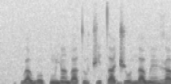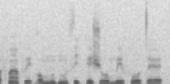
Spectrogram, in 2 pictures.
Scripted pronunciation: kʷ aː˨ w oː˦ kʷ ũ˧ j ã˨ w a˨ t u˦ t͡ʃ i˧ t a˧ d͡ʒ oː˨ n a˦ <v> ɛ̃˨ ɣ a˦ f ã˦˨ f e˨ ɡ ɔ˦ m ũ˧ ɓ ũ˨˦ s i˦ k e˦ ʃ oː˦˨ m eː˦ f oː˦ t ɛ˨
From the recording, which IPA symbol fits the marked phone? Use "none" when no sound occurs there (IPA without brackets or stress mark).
w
